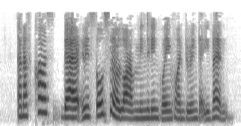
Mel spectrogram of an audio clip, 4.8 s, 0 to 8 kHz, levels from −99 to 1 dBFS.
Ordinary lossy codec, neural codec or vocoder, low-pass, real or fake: MP3, 24 kbps; codec, 16 kHz, 0.5 kbps, FreqCodec, larger model; 7.2 kHz; fake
